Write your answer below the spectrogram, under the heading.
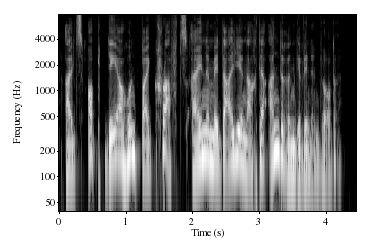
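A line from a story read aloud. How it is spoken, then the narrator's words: Angry. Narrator (German): Wütend fügte hinzu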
